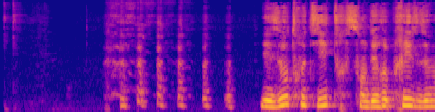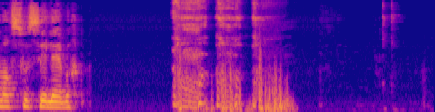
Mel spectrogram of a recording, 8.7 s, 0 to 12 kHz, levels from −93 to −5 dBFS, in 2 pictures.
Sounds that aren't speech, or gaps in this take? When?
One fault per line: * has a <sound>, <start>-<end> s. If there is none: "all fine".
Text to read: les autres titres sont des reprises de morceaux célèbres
* has a laugh, 1.0-2.4 s
* has a cough, 6.0-7.3 s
